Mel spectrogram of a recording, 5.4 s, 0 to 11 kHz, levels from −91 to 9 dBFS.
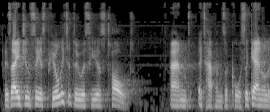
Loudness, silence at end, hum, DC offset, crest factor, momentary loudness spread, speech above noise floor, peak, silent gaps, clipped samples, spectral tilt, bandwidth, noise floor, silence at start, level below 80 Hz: -19 LUFS; 0 s; none; under 0.1%; 20 dB; 13 LU; 37 dB; 0 dBFS; none; under 0.1%; -4 dB/octave; 10.5 kHz; -57 dBFS; 0.1 s; -64 dBFS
